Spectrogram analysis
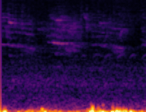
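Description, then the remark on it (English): Faint birdsong drifts through the background, many birds calling in thin high chirps partly masked by low, gusty outdoor rumble like wind or handling noise. Nobody speaks. “We got a lot of birds signaling.”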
